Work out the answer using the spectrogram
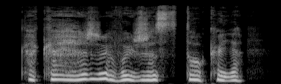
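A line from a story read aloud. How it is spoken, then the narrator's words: Moaned. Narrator (Russian): простонал Воронин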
